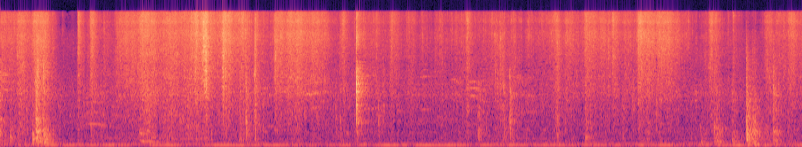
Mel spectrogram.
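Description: Plastic grocery bags crinkling and a woven plastic basket rustling as a baby monkey climbs about inside it, with scattered light clicks and knocks over a steady low hum.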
